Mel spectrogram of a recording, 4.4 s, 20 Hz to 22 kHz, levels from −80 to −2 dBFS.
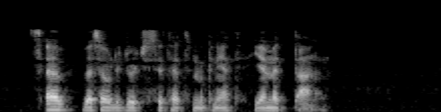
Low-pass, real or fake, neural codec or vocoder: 7.2 kHz; real; none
